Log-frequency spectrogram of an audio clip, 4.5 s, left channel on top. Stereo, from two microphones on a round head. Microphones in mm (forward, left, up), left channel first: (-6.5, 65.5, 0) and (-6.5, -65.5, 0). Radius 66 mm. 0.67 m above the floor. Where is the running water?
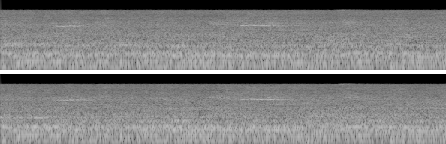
15° left (ahead or behind), 7.5 m.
